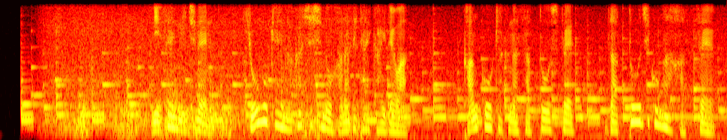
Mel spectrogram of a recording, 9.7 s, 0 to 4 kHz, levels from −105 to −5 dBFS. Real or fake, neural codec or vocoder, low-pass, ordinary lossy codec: real; none; 3.6 kHz; none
